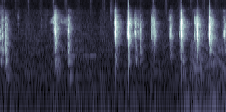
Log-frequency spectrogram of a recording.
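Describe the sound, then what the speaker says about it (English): Quick, uneven bursts of keystrokes on a mechanical computer keyboard, close and crisp, clacking in irregular clusters with brief pauses between them. "Pat, just so you know, we can hear you typing"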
